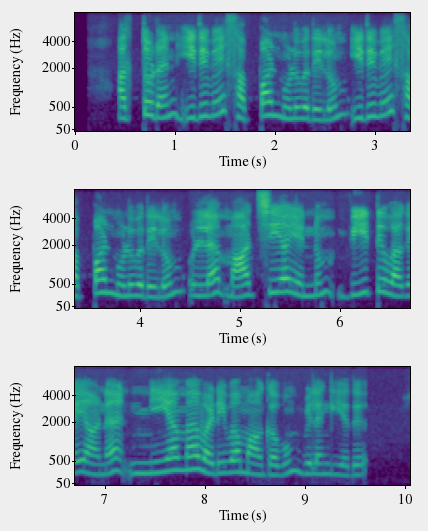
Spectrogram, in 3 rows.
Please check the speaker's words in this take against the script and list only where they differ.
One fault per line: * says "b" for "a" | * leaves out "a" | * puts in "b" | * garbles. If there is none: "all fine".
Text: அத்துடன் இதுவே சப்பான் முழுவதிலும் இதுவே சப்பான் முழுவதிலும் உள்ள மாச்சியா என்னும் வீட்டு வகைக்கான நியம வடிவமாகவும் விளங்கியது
all fine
